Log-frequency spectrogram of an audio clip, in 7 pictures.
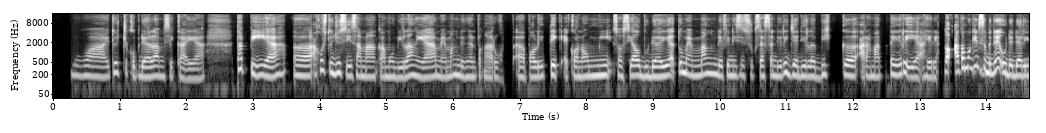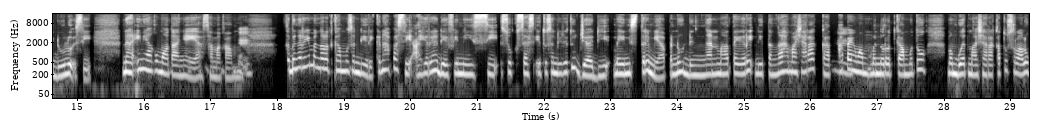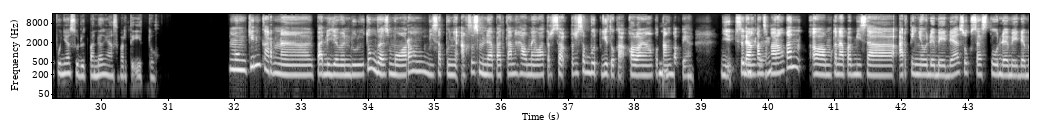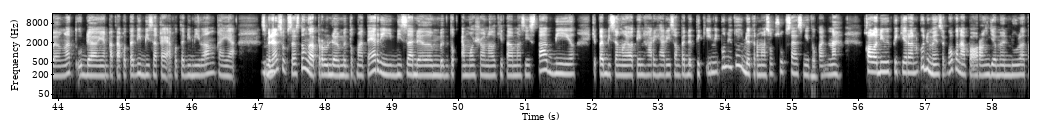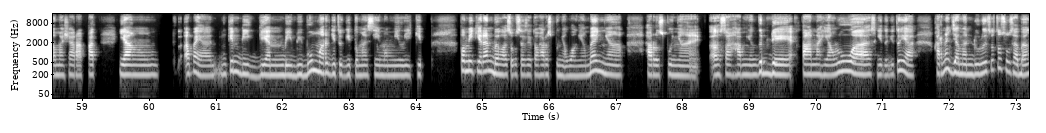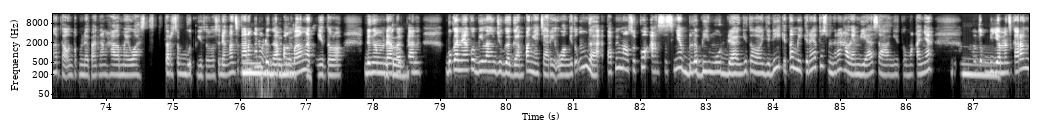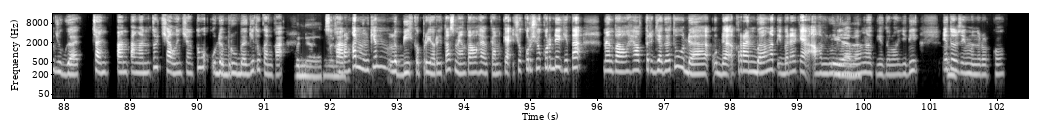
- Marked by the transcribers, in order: other background noise; tapping; in English: "mainstream"; in English: "mindset-ku"; in English: "Gen Baby Boomer"; in English: "challenge-nya"; in English: "mental health"; in English: "mental health"
- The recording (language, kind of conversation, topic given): Indonesian, podcast, Menurutmu, apa saja salah kaprah tentang sukses di masyarakat?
